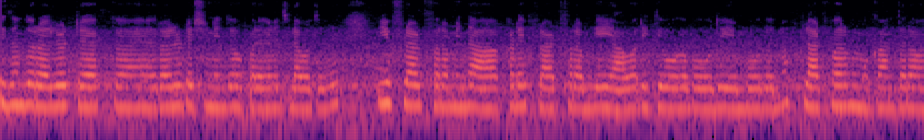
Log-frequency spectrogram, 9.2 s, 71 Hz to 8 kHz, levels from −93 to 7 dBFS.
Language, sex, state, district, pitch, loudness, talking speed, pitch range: Kannada, female, Karnataka, Raichur, 215 Hz, -29 LUFS, 130 wpm, 205-220 Hz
